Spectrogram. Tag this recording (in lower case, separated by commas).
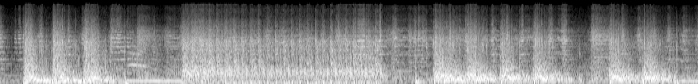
machine gun shooting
